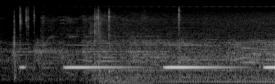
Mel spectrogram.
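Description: A 2016 Honda CR-V's 2.4-liter four-cylinder engine turns over and settles into a low idle while an electronic chime beeps several times at a regular pace.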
